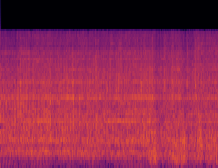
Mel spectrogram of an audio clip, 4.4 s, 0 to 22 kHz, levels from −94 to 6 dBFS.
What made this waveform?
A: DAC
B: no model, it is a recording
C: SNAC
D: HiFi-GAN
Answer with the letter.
B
